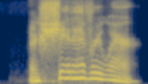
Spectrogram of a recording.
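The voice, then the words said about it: Imitates another person's voice. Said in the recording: “You do pretty good impressions. Can you do a Bob Saget impression?”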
